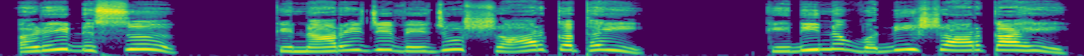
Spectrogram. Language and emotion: Sindhi, surprised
